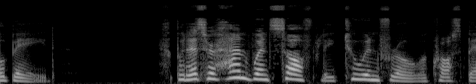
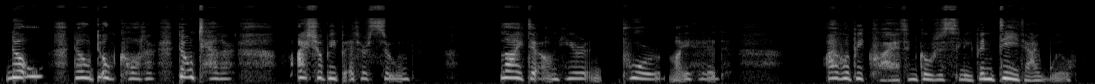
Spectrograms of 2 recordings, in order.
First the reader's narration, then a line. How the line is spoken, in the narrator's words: whispering eagerly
